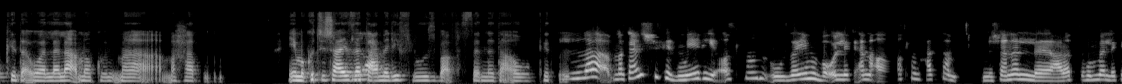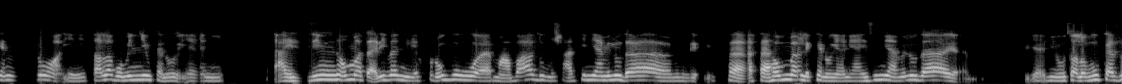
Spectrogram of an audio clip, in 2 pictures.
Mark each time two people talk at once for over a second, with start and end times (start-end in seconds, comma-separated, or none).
none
